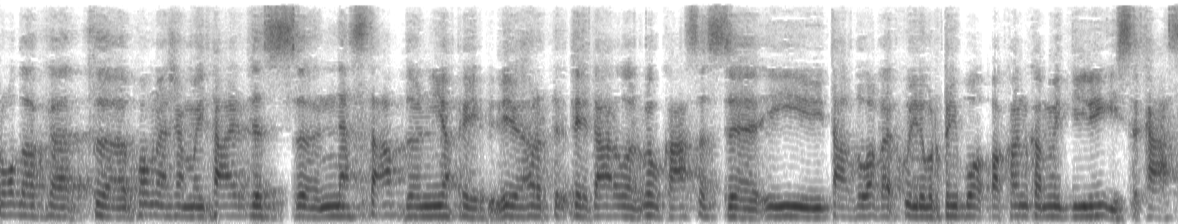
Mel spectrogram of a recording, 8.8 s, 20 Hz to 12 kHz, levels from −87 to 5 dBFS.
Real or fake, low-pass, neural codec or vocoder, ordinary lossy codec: fake; 10.8 kHz; codec, 16 kHz in and 24 kHz out, 0.9 kbps, LongCat-Audio-Codec, fine tuned four codebook decoder; AAC, 32 kbps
